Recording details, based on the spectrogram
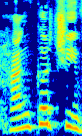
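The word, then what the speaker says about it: handkerchief: उसके बाद हैंकर चीफ, देखो लिखते क्या है, हैंड कर चीफ लिखते हैं और बोलते क्या है, हैंकर चीफ। ध्यान रखना अच्छी तरह से कि ये जो हैंकर चीफ है ना, इसका स्पेलिंग मिस्टेक्स में आता है क्योंकि उसमें हम डी खा जाते हैं।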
